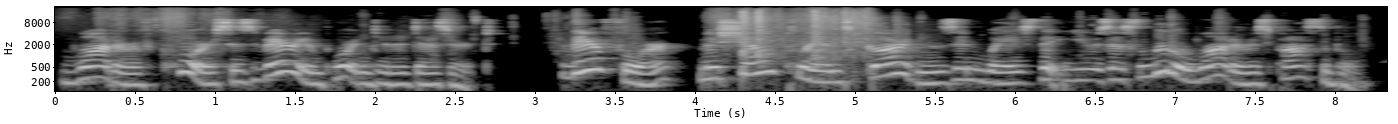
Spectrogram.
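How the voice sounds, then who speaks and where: A woman reading an interview text aloud for children in an animated, clearly phrased, teacherly way. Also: medium pitch, normal speed, noisy background. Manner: animated, clearly phrased, acting out questions and answers.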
